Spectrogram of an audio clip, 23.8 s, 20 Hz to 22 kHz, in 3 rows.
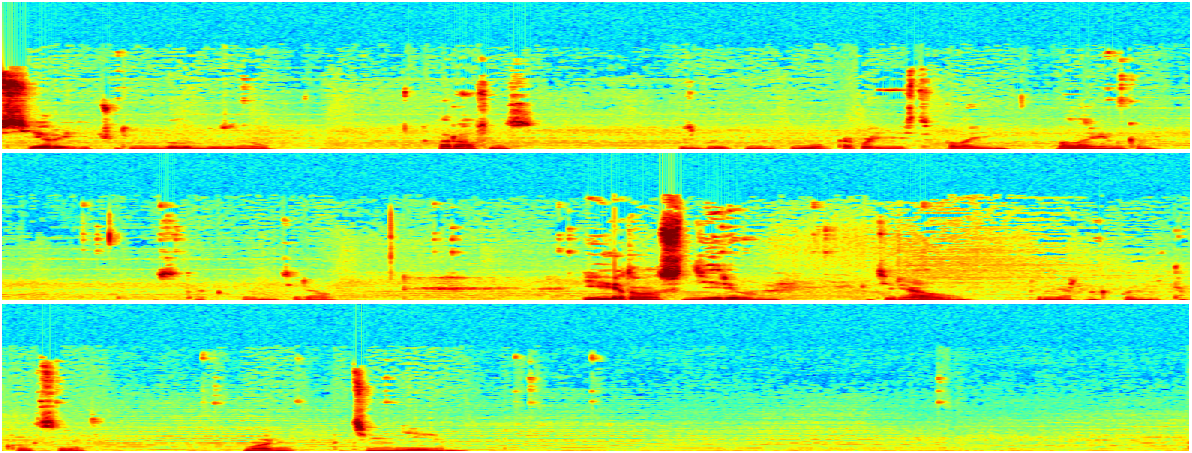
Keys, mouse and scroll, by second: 1.9-7.3 middle drag, 7.3 click, 9.0 click, 9.3-10.8 middle drag, 10.8 click, 11.6 click, 11.7 middle click, 12.6-13.9 drag, 17.7 click, 19.6 click, 22.3 scroll down 3, 22.4 KP_0, 23.1-23.7 scroll down 2.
